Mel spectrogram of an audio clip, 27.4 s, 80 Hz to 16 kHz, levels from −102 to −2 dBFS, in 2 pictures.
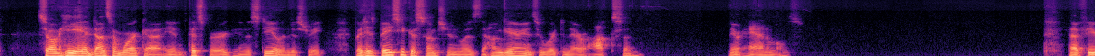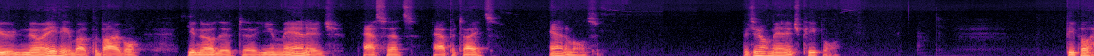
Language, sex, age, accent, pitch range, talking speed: English, male, 50-69, American, 90-110 Hz, 110 wpm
